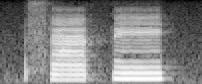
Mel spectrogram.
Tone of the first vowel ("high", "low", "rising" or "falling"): low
